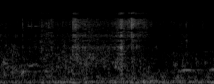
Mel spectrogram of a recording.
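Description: Water lapping against a small boat's hull over a steady low rumble, with two brief splashy knocks, about a third and two-thirds of the way through.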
